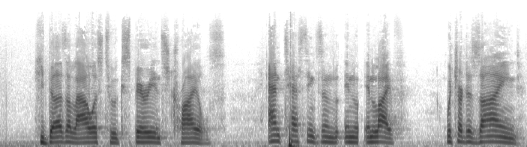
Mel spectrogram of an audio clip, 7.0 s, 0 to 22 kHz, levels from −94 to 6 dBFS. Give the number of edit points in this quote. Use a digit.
1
